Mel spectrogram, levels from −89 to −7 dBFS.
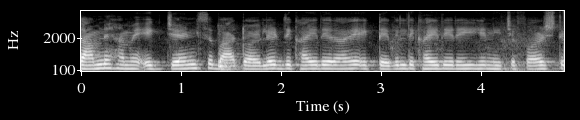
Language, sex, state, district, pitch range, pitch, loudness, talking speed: Hindi, female, Uttar Pradesh, Etah, 170-180 Hz, 175 Hz, -17 LUFS, 250 wpm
